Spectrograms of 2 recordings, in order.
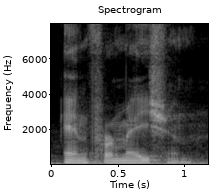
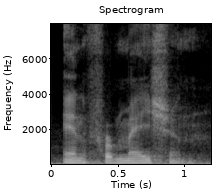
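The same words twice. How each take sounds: The two takes are said the same way.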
